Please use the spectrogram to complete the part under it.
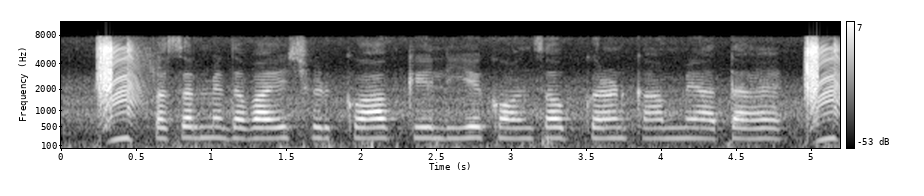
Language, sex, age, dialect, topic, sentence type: Hindi, female, 18-24, Marwari Dhudhari, agriculture, question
